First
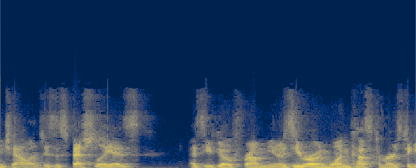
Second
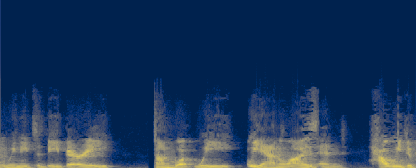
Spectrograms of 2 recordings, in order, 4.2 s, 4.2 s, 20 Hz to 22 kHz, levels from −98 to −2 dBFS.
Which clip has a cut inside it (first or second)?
second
